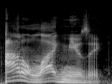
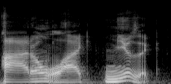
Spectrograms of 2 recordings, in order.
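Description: First: Quick, linked phrase; brisk natural-speed model; said faster. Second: Slow, spaced-out words; careful dictation take; slow model. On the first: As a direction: run it together fluently. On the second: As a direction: say each word separately for learners. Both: Shown as a demonstration. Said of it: "Dicho más rápido".

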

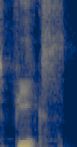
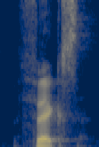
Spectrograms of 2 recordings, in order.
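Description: First: "fix" with a tight ee, "feeks"; wrong pronunciation. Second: "fix" with short i near e; correct pronunciation. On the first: Teacher showing the error, mispronounced "fix". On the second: Teacher correcting learners, correct "fix". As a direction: say "fix" close to "feks". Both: Shown as a demonstration. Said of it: "No es fix".

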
